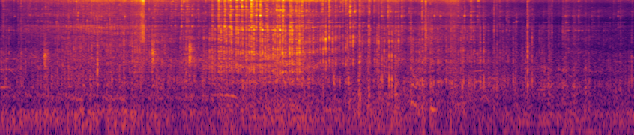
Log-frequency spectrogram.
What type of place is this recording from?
park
